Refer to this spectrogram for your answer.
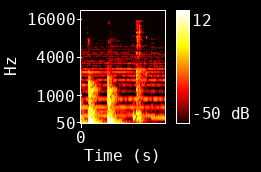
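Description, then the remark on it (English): Two firm knocks on a door, a homemade sound effect, evenly spaced about a third of a second apart, followed by a softer scuffing thud, with no voices. “A year later, after the ball, a timid knock sounded on the door of Rachel's parents' home.”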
